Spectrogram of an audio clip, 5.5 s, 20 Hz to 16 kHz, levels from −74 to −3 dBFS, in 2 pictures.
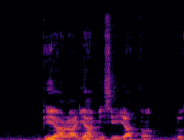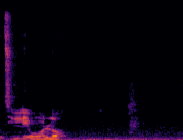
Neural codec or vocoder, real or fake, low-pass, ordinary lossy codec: none; real; 14.4 kHz; none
